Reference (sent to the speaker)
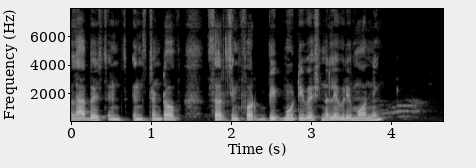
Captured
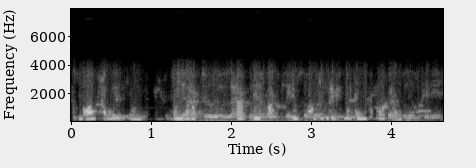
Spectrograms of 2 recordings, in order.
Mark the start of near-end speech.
1 s

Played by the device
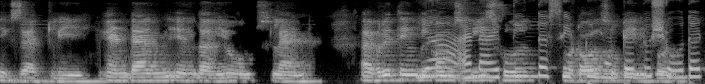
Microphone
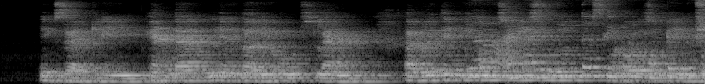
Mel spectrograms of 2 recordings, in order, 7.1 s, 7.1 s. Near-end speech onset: none

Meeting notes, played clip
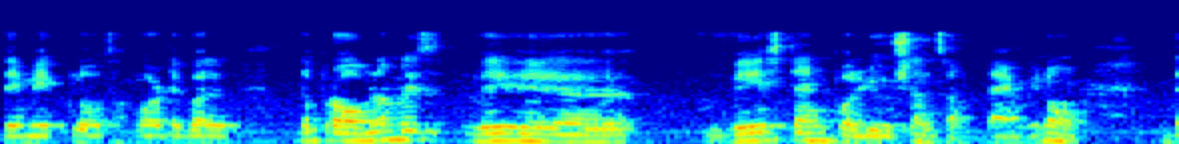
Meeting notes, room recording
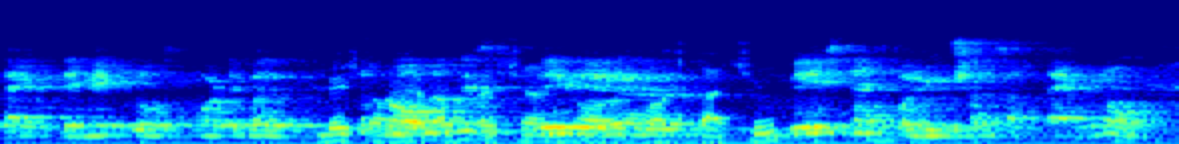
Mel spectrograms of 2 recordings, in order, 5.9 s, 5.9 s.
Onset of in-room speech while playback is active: 2 s

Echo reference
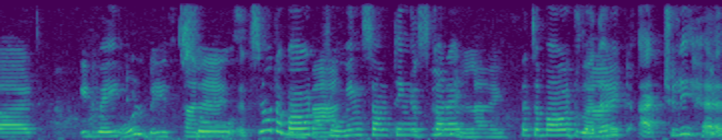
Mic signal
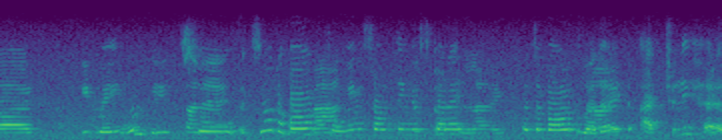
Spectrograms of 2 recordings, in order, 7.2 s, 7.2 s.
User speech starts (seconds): none

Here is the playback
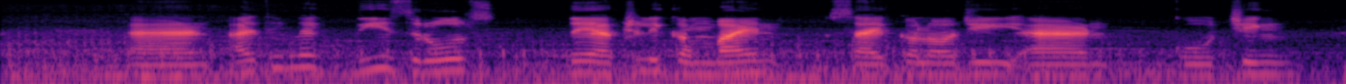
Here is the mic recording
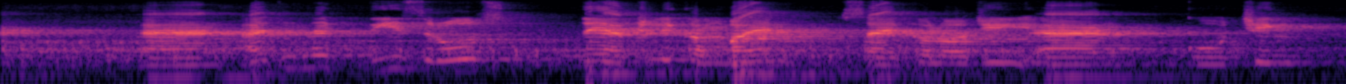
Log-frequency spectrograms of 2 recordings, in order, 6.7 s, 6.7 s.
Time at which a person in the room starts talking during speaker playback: none

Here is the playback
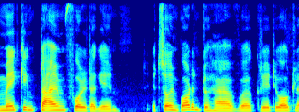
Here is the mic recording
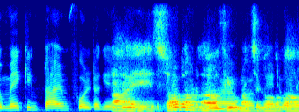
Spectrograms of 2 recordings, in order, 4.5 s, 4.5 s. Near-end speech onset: 2 s

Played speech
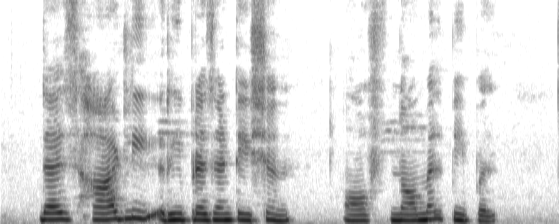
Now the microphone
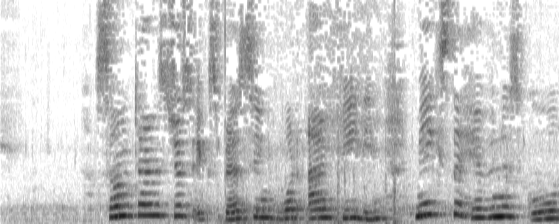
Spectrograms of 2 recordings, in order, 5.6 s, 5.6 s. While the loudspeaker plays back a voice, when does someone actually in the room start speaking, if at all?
1 s

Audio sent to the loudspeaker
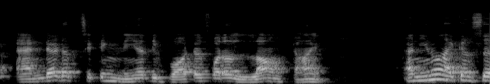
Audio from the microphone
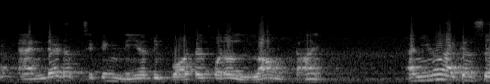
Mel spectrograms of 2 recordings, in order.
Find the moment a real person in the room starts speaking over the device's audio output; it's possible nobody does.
none

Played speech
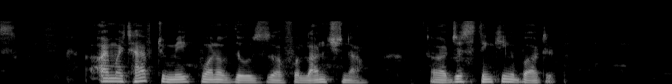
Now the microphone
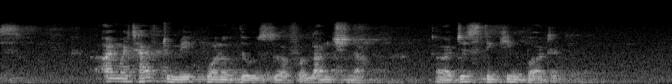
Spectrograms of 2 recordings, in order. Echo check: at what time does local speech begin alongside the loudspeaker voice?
none

